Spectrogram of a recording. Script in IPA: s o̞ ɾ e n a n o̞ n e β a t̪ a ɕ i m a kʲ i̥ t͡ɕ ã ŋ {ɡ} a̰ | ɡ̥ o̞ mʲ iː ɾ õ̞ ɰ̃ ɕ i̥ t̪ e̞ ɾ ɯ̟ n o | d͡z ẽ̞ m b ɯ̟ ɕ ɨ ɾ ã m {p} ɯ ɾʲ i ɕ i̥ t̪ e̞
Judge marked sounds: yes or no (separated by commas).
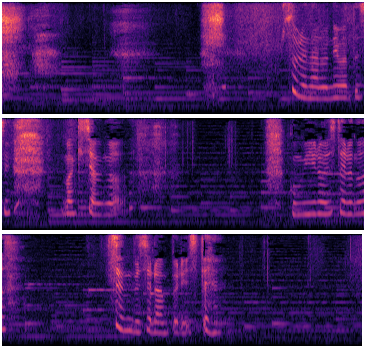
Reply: yes, yes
